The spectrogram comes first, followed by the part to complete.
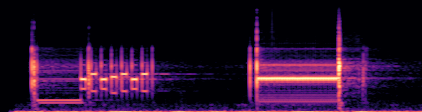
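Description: Telephone sounds: a click and a brief dial tone, then about seven touch-tone digits keyed in quick succession, followed by a click and a steady tone held for just under a second that ends in another click.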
